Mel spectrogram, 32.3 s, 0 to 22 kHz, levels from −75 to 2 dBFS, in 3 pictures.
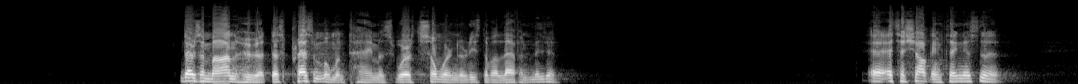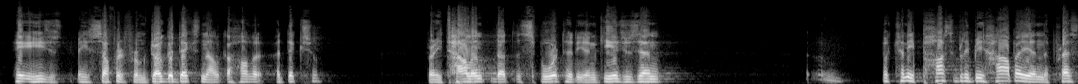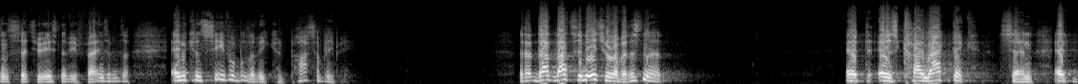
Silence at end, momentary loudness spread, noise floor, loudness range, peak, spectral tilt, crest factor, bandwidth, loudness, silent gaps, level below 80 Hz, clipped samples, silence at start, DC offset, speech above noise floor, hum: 0 s; 14 LU; -66 dBFS; 7 LU; 0 dBFS; -6 dB/octave; 12 dB; 16 kHz; -11 LUFS; none; -48 dBFS; 1%; 1.8 s; under 0.1%; 56 dB; none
